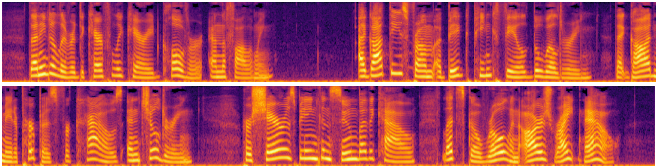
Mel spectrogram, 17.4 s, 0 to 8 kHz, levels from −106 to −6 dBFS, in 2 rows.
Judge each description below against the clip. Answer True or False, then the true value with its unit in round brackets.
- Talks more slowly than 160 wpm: True (150 wpm)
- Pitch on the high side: True (215 Hz)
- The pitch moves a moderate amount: False (6.3 semitones)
